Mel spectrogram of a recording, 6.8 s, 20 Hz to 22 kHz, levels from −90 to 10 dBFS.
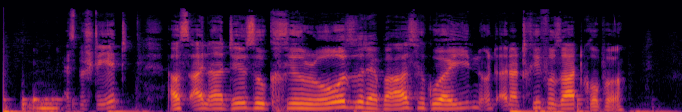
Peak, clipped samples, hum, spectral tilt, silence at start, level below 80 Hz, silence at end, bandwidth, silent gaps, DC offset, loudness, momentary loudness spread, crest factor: -8 dBFS; under 0.1%; none; -4.5 dB/octave; 0.05 s; -38 dBFS; 0.1 s; 16 kHz; none; under 0.1%; -26 LUFS; 11 LU; 18 dB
